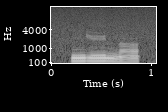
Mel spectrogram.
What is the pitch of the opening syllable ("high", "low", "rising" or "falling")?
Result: high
